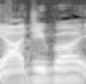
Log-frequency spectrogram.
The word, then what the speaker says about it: Ojibwa: The Ojibwa. Is that how you say it? – Ojibwa? – The Ojibwa.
